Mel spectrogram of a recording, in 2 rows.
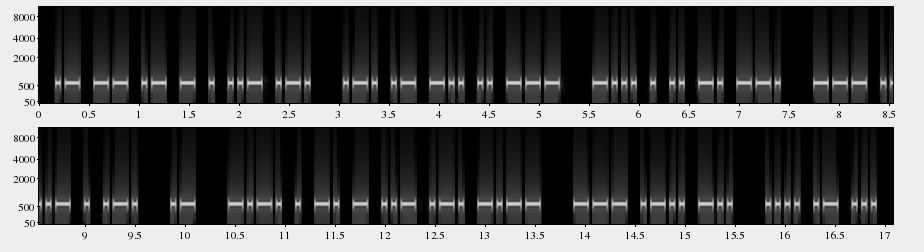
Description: Morse code, heard as a keyed tone, about 25 wpm, 600 Hz. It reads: AMATEUR RADIO BEING OVER A CENTURY OLD HAS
